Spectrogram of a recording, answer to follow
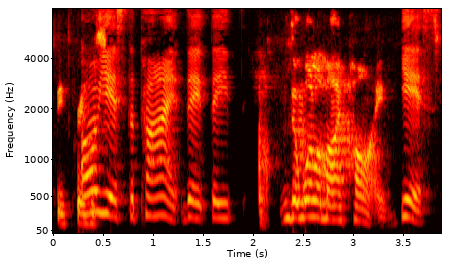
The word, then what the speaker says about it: Wollombi: But I wasn't actually sure how you pronounced your town's name. Wollombi, is it? Wollombi.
